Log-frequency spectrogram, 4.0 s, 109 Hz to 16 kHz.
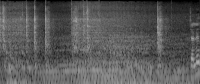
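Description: Honda CB Shine 125's single-cylinder four-stroke engine idling steadily through its silencer with the choke off, not long after a cold start. A few light clicks sound over the idle.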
